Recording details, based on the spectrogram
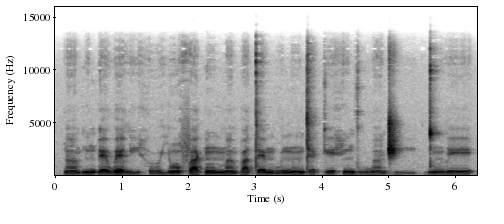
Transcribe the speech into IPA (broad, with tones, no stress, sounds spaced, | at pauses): ɾ ã˨ b ĩ˨˦ ɡ͡b ɛ˦ w ɛ˦˨ l i˨ h o˨ j ɔ̃˨˦ f a˦ k͡p ũ˧ m ã˧ b a˦ t ɛ˦ m u˦ n ũ˧ d ɛ˨ k e˧ h ĩ˧ ɡ u˨ w ã˨ d͡ʒ i˨ | d ũ˨ l e˧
